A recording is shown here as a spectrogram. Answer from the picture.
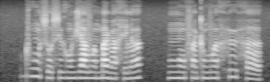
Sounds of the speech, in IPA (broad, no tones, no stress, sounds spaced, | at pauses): ɖʱ ũ s o s ʉ ɣ õ ʒ a v ɐ̃ m a ɳ ã h e l ɐ̃ | ŋ õ f ã ʈ ũ v ɐ̃ h ʉ h ɐ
